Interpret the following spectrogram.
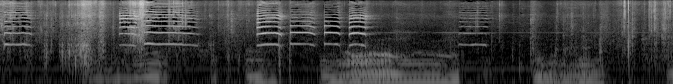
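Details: German Shepherd indoors at Christmas, opening its gifts: high, harmonic whining yelps in short bursts, some rising and falling, coming in clusters about every two seconds, with a low steady hum and people talking.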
